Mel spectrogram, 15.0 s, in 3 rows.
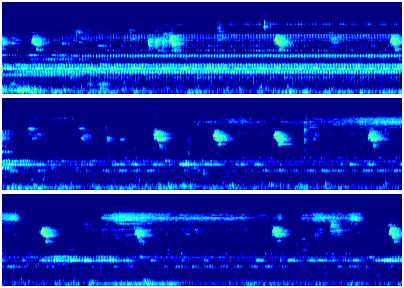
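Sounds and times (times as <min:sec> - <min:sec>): thin high buzz: 0:00.0 - 0:05.4
bird chirping: 0:00.0 - 0:15.0
faint high hum: 0:00.0 - 0:15.0.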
